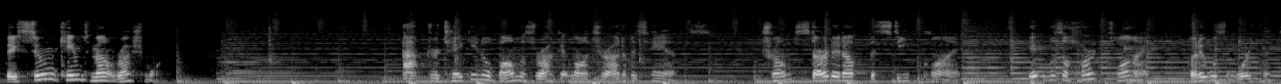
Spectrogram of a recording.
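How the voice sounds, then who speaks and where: A man's voice: a little high, big pitch swings, a little slow, long pauses. A man narrating a parody game story in a dramatic, scripted storytelling style. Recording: loud music under the voice.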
